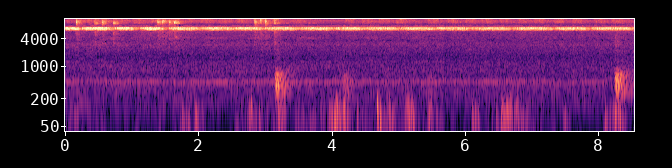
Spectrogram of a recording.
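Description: Chalk knocking and scraping against a chalkboard as small loops are drawn, in a few soft knocks about halfway through, over a steady high-pitched whine.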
